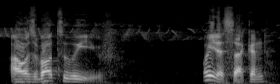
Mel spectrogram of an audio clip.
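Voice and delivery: ordinary talk, nothing marked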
